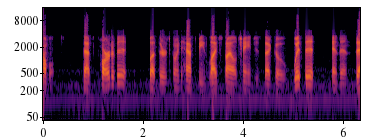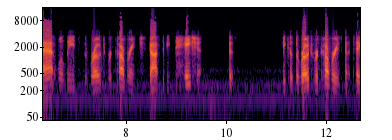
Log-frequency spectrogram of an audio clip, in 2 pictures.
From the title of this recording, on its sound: takes calls from listeners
